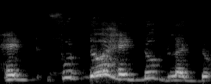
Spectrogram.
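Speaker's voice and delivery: put-on very heavy, thick Telugu-accented English. Retell what Swami said to your sons about parents, in a very heavy Telugu accent. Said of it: "with a very heavy Telugu accent".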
